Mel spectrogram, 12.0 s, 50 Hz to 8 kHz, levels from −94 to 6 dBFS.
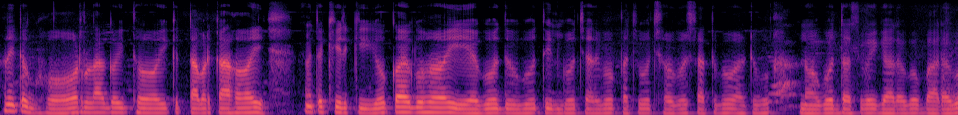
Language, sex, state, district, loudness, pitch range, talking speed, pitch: Bajjika, male, Bihar, Vaishali, -32 LUFS, 110-125 Hz, 130 wpm, 115 Hz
